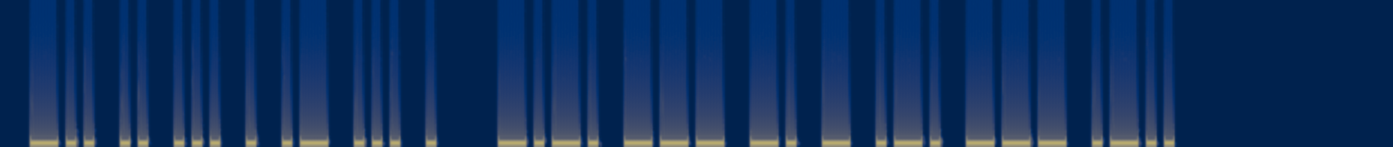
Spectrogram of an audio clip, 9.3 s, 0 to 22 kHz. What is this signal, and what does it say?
Morse code, heard as a keyed tone, about 20 wpm, 700 Hz. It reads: DISEASE CONTROL
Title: Sets of 5 Words Encore2 20wpm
